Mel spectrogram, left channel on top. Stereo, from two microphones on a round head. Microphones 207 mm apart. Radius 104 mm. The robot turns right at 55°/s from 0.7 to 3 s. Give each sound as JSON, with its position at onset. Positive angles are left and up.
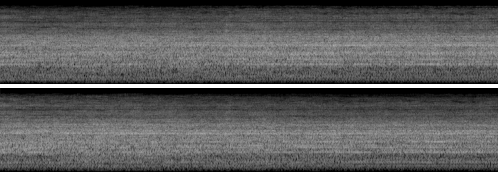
{"t": 0.0, "sound": "an engine running", "azimuth_deg": -75, "distance_m": 2.5}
